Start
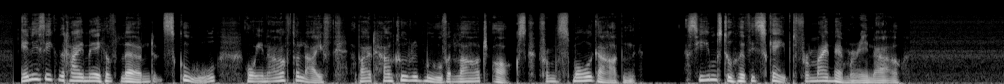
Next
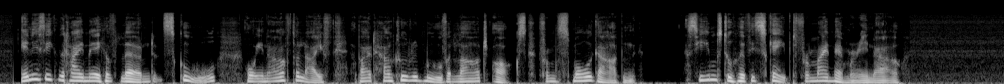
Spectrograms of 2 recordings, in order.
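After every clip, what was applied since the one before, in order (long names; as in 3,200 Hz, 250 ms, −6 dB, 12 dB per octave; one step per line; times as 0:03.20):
parametric band 1,300 Hz −9 dB 0.57 octaves
level +2.5 dB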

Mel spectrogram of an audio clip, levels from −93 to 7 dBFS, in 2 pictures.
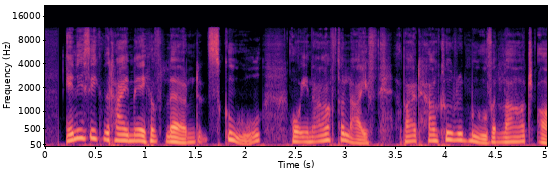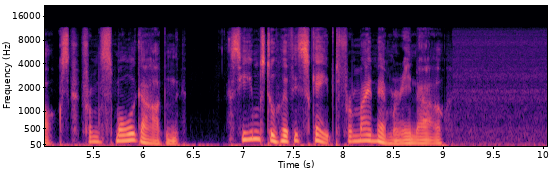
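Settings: no processing that can be heard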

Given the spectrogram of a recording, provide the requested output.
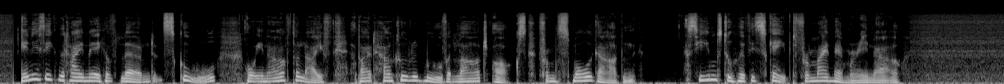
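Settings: downward compressor 2 to 1, threshold −35 dBFS, peak gain reduction 14.5 dB
level +7.5 dB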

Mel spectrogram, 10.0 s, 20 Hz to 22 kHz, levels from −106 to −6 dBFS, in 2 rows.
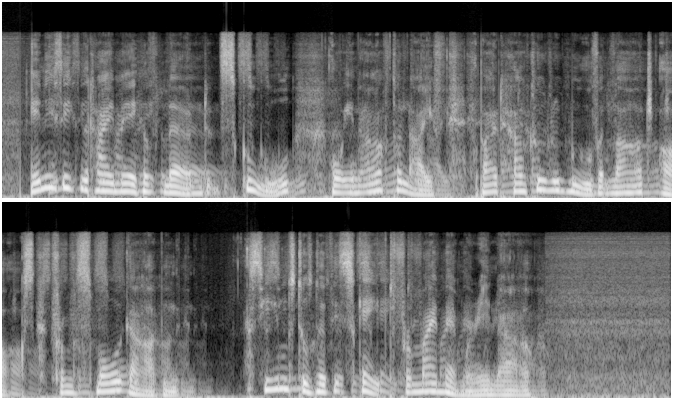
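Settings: repeating echo 131 ms, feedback 22%, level −13.5 dB
level +2.5 dB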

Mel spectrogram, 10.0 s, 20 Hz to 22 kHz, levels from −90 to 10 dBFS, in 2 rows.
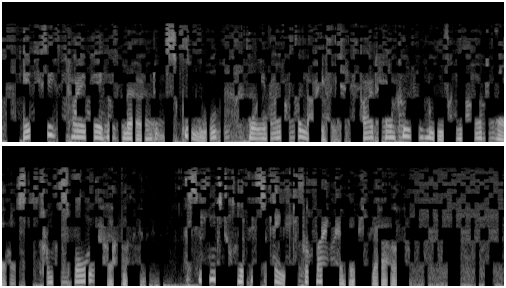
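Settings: time-frequency cells dropped at random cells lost 50%
level −6.5 dB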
